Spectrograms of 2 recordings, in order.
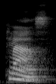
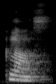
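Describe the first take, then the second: First: It is said in an American accent. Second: It is said in a British accent. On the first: "second பண்ணது American English" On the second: "first நான் pronounce பண்ணுறது எல்லாமே British"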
